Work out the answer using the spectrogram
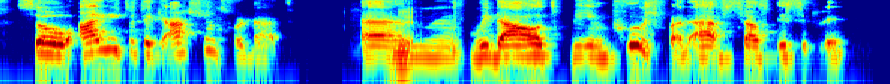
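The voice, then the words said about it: Heavy Italian accent. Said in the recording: “I love your accent... The Italian's coming out... I still have such a heavy accent”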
